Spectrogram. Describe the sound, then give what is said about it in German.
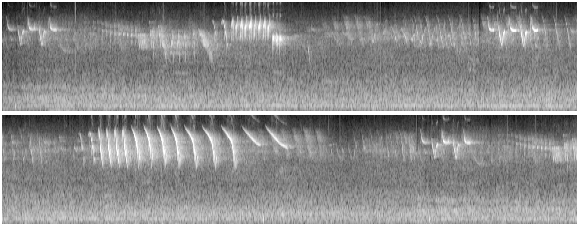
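High, thin, sharp calls of a coal tit alongside the long, segmented song of a tree pipit. Short high chirps come scattered over a faint steady hiss, and a run of rapidly repeated notes swells in the middle. “Die Rufe klingen spitzer und höher wie Witze, Witze, Witze. Dieses pendelnde Motiv hören wir neben dem gegliederten langen Gesang eines Baumpipers.”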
